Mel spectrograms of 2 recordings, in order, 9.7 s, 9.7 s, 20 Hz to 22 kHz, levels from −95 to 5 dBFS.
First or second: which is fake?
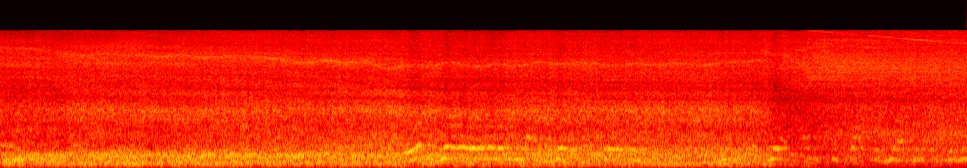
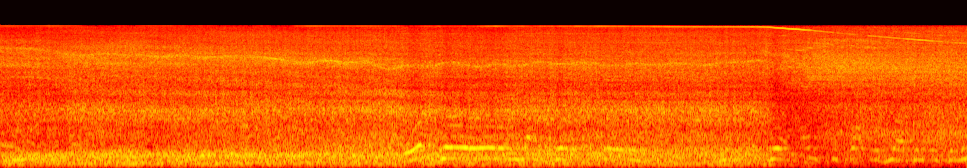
first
